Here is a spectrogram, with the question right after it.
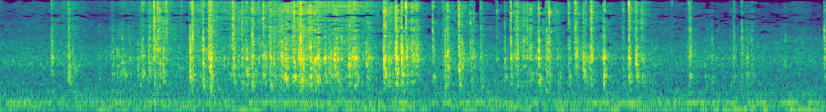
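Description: Fingertips type and tap across the plastic keycaps of a pink backlit full-size mechanical keyboard. The result is a steady stream of bright, clicky keystrokes over a low, constant hum.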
